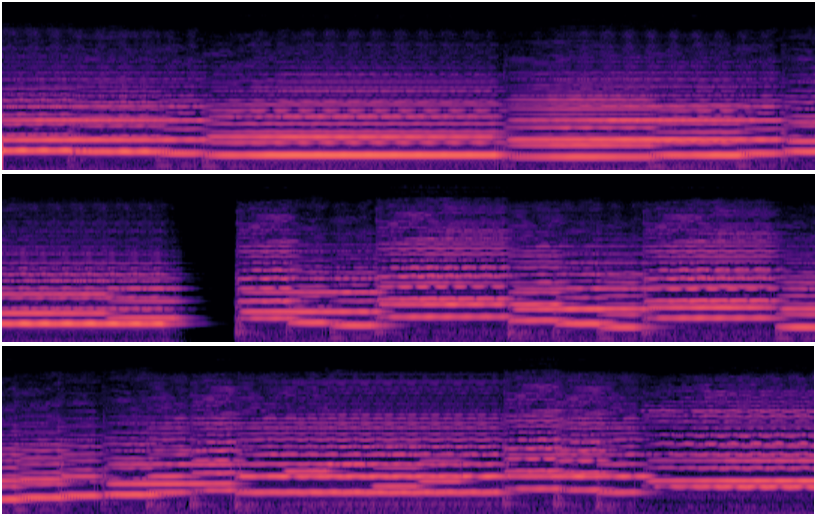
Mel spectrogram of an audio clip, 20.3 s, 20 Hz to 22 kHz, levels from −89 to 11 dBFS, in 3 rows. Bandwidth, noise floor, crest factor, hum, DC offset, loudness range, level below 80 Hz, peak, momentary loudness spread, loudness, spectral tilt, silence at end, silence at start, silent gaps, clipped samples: 12.5 kHz; -49 dBFS; 12 dB; none; under 0.1%; 3 LU; -70 dBFS; -14 dBFS; 6 LU; -26 LUFS; -3 dB/octave; 0 s; 0 s; none; under 0.1%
